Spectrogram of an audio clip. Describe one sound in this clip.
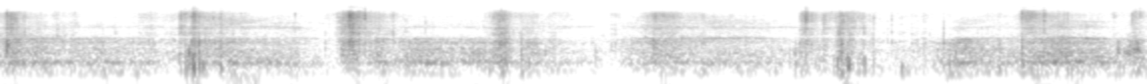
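Footsteps crunch and rustle through dry grass and leaves.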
